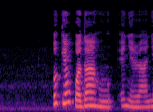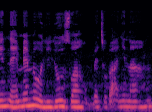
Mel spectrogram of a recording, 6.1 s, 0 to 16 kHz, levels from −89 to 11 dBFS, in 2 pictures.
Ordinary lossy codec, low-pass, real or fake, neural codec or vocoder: MP3, 48 kbps; 14.4 kHz; real; none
